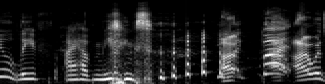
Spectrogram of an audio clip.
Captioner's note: laughs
